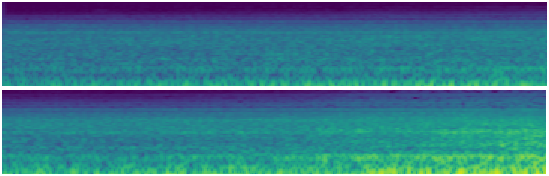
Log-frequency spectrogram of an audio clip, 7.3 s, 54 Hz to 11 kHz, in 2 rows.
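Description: Corail passenger train with a BB 22200 electric locomotive approaching on an electrified main line: a steady rumble of wheels on rails that grows louder, with a hiss building in near the end.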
